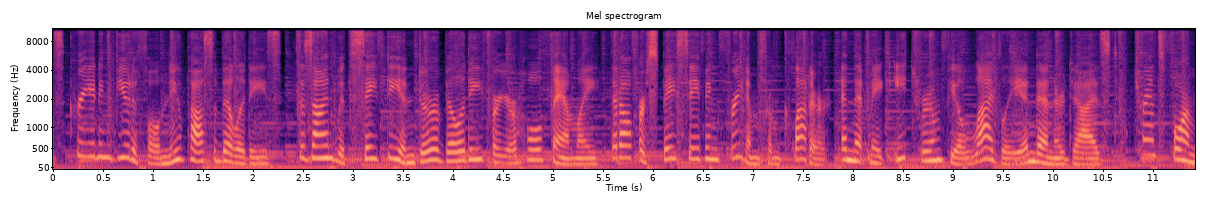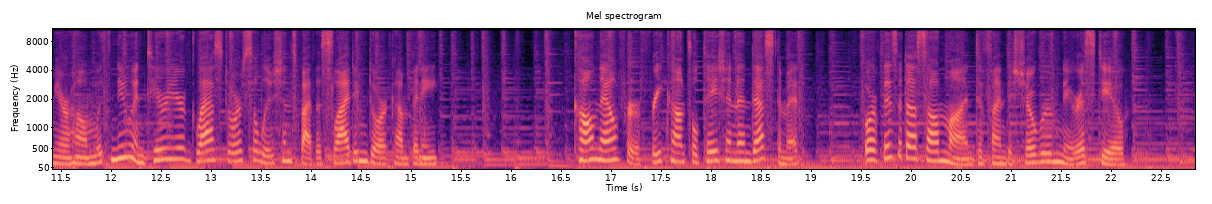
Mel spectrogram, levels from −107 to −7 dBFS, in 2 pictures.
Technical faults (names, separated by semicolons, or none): aliasing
